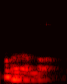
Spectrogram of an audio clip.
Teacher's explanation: ক এর উচ্চারণ মানে আদ্য অ এর উচ্চারণ ও এর মতোই হচ্ছে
